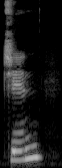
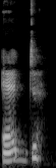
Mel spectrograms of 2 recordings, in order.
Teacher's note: the affricate voiced sound j, as in the beginning of gin and the end sound of edge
